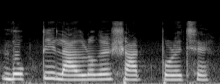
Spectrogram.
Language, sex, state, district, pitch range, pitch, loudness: Bengali, female, Assam, Kamrup Metropolitan, 215-245 Hz, 225 Hz, -13 LUFS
